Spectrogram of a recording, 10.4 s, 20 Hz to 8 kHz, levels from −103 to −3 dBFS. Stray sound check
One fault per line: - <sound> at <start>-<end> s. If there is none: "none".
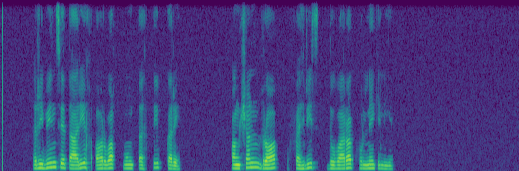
none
